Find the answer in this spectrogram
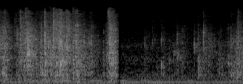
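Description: A crinkly plastic bag of barbecue Fritos corn chips being pulled open by hand: dense crackling, then a sharp rip about a second in as the seal gives.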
